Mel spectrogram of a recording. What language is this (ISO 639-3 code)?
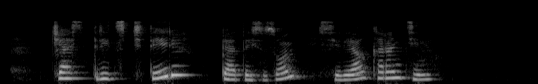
rus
